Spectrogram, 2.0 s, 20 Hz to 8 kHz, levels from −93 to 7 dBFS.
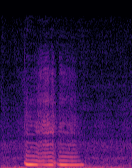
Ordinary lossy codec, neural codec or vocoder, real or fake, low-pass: none; vocoder, 44.1 kHz, 128 mel bands, Pupu-Vocoder; fake; 7.2 kHz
